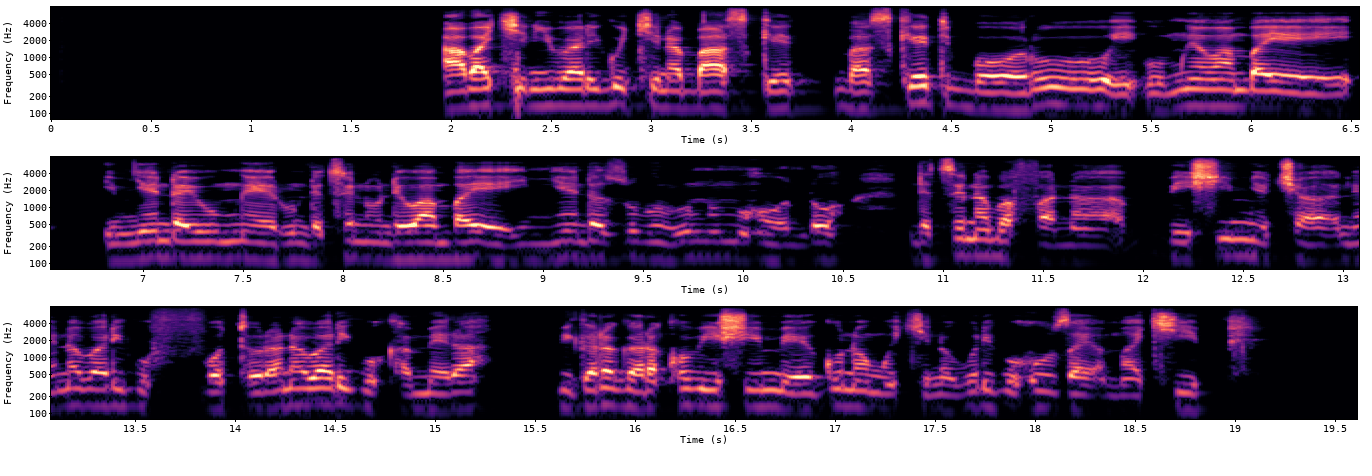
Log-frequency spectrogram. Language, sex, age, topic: Kinyarwanda, male, 18-24, government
